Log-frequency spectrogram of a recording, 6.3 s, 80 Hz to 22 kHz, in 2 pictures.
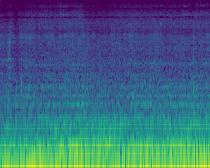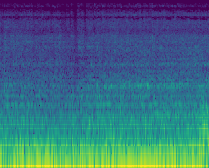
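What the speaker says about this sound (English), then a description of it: "First drive, 71 Montego. Let's go right down the ramp. First gear, she's all right." A 1971 Mercury Montego with a 351 Cleveland V8 and a four-speed pulls away in first gear, producing a steady, loud low engine rumble heard from inside the car, with no talking.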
